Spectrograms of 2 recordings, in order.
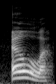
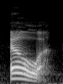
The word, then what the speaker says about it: Ella: Ella, con la L fuerte, aunque sea doble. Ella.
